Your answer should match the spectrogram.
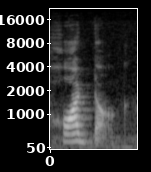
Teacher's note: दोनों syllable पे stress है, हॉट पे भी और डॉग पे भी। सो दोनों syllable पे स्ट्रेस्ड है, so it is the words with both the syllable stressed.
